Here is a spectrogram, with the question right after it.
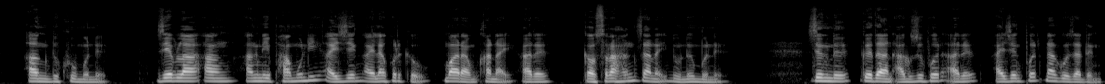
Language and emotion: Bodo, sad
